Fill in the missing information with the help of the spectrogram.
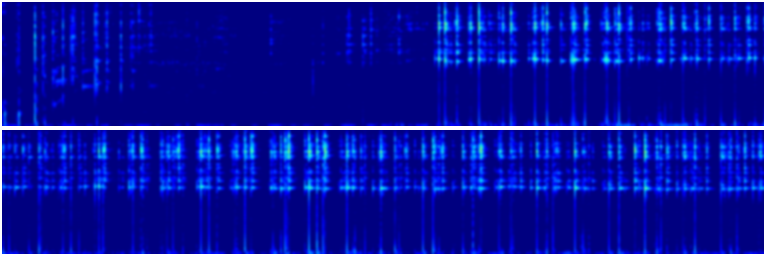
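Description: A medium, clear, hollow glass jar with a metal screw lid is held upright in both hands close to the mic, then shaken and turned. A few scattered clicks and taps for the first couple of seconds give way to a strong, dense, rapid rattle with a bright metallic ring over deep low thumps.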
